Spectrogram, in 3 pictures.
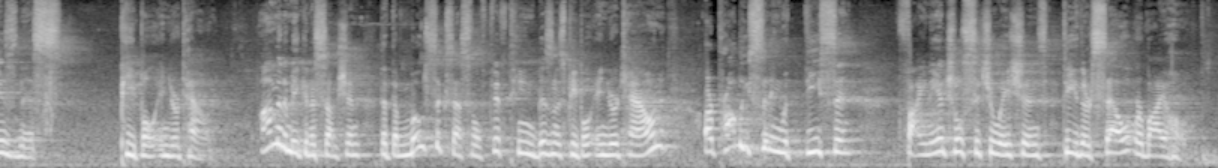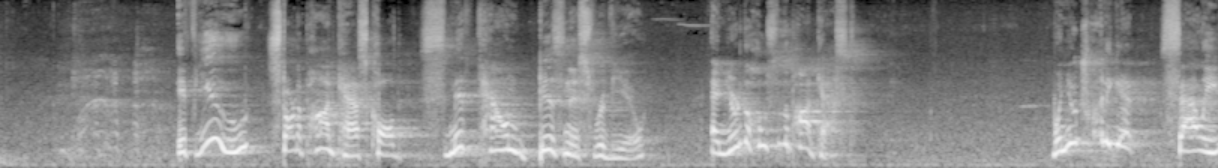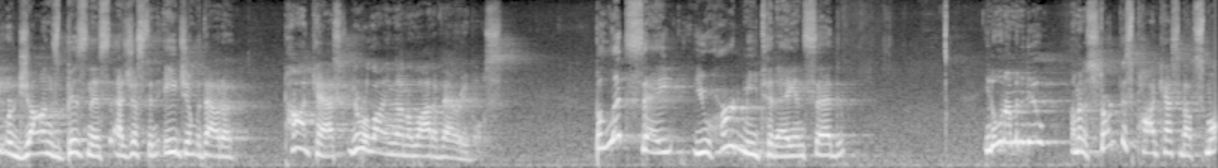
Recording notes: an awesome keynote I gave for Compass Real Estate in Austin, Texas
